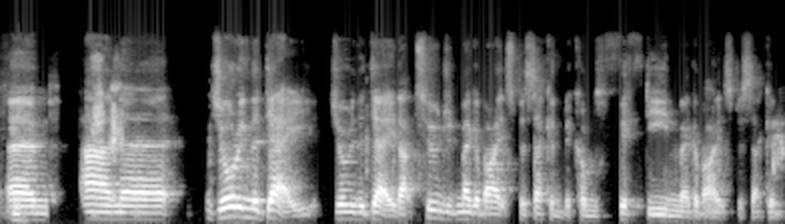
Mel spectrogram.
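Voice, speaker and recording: A man's voice: mid-range voice, moderate pace, slight background noise, rough recording. A British man in his thirties chatting casually in a rambling, sweary way. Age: 30s. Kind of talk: casual chat.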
